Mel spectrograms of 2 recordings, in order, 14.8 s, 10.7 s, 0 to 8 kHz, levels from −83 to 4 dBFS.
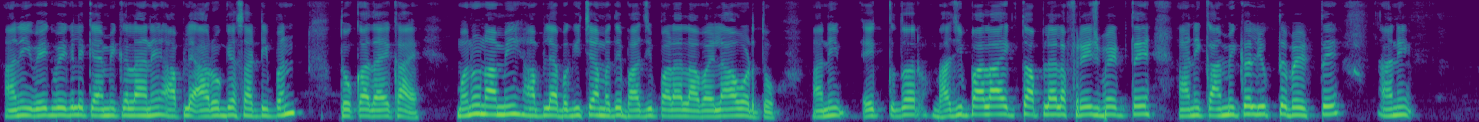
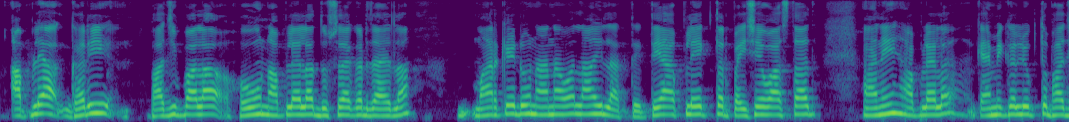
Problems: none marked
